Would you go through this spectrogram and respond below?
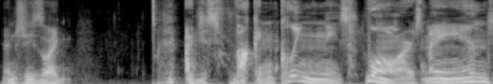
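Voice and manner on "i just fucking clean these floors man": agitated, worked-up tweaker voice. Retelling what a woman mopping bathroom floors said, tweaker voice. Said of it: "She's got that like tweaker voice".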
